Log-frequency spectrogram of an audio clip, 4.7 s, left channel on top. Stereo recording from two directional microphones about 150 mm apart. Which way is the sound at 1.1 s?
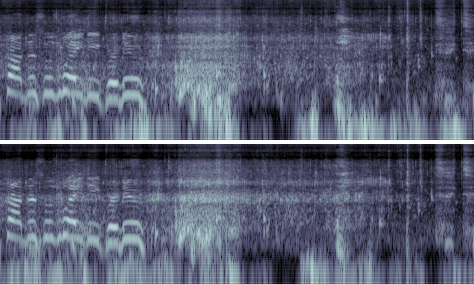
20° right (ahead or behind).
